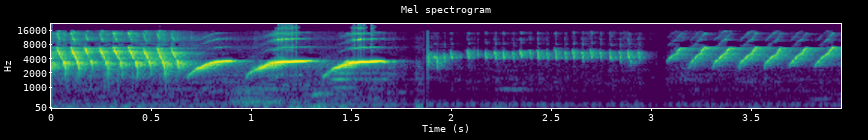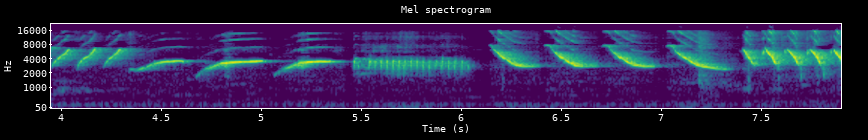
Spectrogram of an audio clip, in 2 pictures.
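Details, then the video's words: Canary singing a varied song that provokes rivals to respond: loud buzzy opening, rising whistled notes, a steady high buzz, a soft rapid trill, more rising slurs, then descending sweeps and a closing fast trill; changing loudness. "Suara kenari ini yg bikin lawan cepet nyaut"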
